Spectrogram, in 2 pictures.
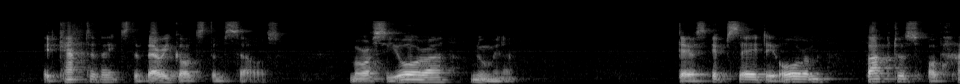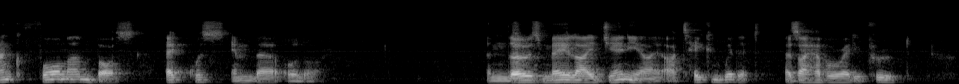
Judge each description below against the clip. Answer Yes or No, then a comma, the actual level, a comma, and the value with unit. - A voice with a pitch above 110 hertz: No, low, 100 Hz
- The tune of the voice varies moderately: Yes, average, 4.9 semitones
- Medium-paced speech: No, slow, 100 wpm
